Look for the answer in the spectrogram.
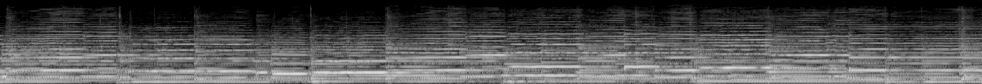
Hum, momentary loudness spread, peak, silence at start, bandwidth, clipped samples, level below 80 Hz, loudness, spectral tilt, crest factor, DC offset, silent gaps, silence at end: none; 4 LU; -2 dBFS; 0 s; 17 kHz; under 0.1%; -46 dBFS; -14 LUFS; -5.5 dB/octave; 12 dB; under 0.1%; none; 0 s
